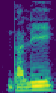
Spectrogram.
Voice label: "dali", Apatani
